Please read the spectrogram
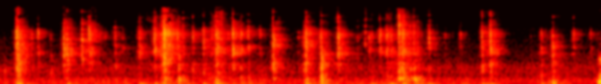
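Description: Typing on a computer keyboard: short, irregular runs of keystrokes with brief pauses between them.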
